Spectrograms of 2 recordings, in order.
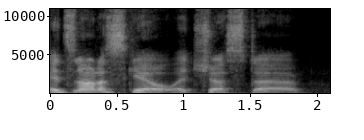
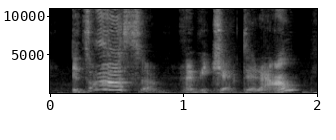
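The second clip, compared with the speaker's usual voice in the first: mocking voice, pitched higher; 6 semitones higher than usual. Imitating another speaker gushing about a film: imitating a friend. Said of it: "so Parth's like".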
